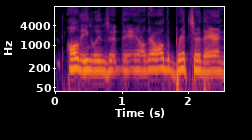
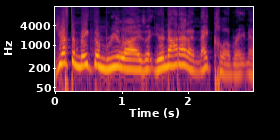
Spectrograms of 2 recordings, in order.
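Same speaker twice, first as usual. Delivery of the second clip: ordinary talk, nothing marked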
